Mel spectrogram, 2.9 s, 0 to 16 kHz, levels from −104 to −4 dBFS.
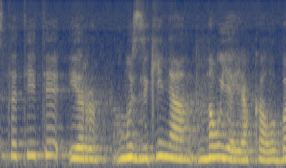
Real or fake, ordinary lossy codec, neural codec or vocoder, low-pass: real; Opus, 24 kbps; none; 14.4 kHz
